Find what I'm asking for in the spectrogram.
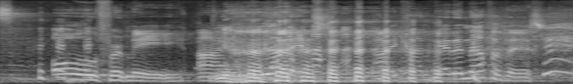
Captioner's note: group laughing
